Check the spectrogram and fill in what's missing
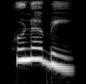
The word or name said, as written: ಕೊಣಬು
